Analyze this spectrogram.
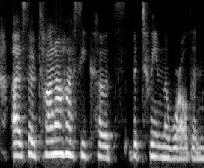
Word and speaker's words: Ta-Nehisi: world and me by tanejisi coates um sorry i mispronounced it it's tana hassi i keep getting that wrong uh so tanahasi codes between the world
